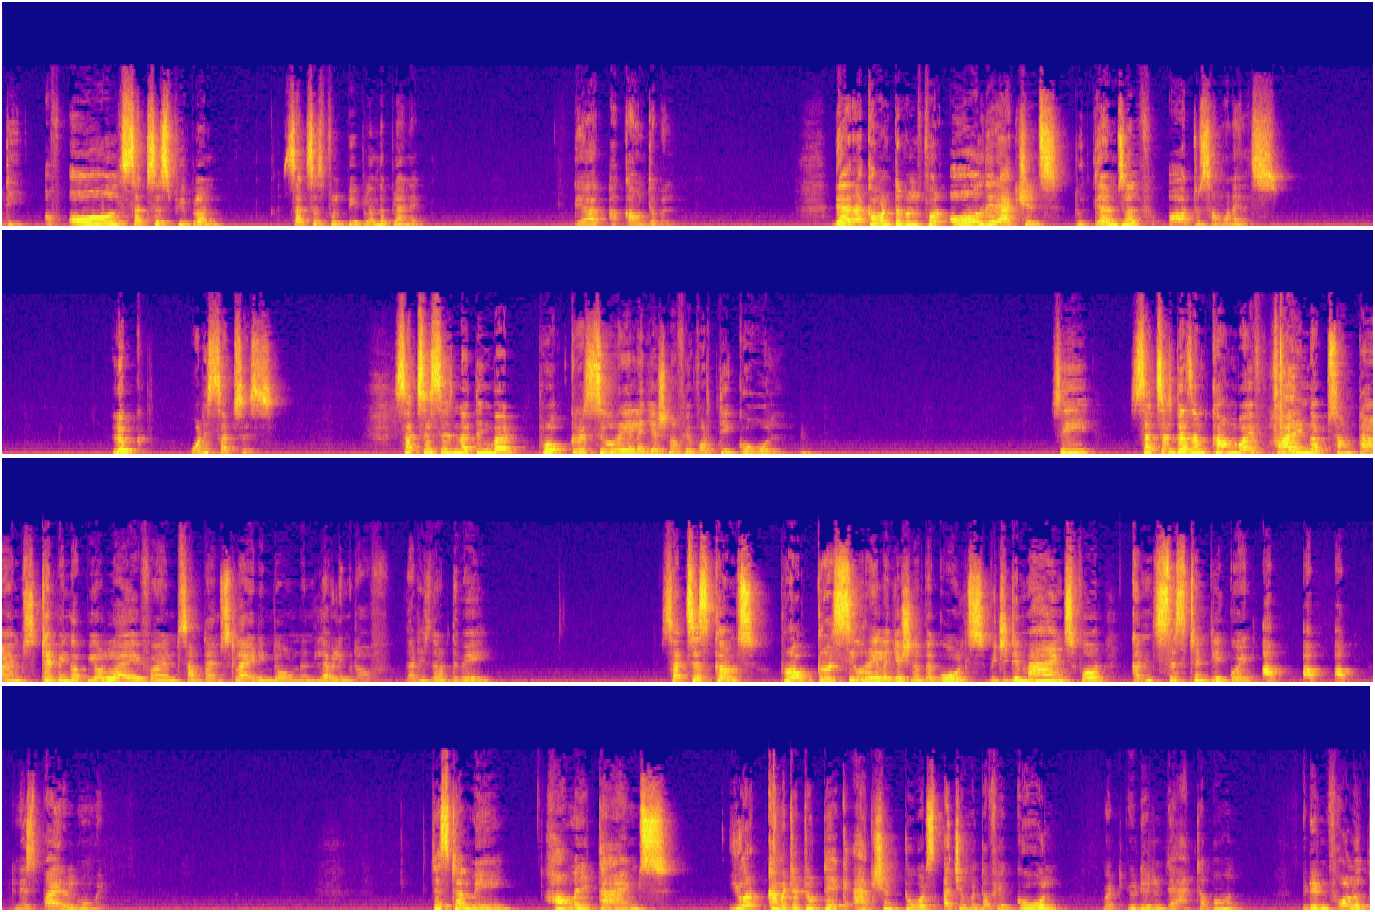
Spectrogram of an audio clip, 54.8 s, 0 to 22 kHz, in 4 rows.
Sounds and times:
Male speech, man speaking: 0.0 - 2.2, 2.8 - 4.2, 5.7 - 6.8, 8.3 - 12.9, 14.8 - 16.6, 17.6 - 21.6, 24.2 - 32.4, 34.0 - 42.2, 45.4 - 53.6, 54.2 - 54.8.

